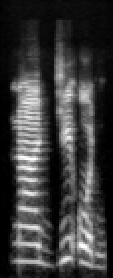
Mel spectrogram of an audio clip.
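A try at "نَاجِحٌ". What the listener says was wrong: Nah, bukan najiun ya, bukan ain, Umi. Najihun. Iya, pakai ha bukan ain.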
